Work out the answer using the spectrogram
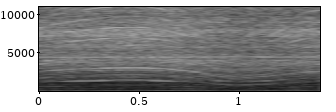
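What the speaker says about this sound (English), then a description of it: "So I'm gonna drill instead of like that, more like this." A power drill whines steadily, boring a hole into a bonsai tree trunk for a peg graft; continuous, faint, high-pitched motor drone with a slight dip in pitch, no talking.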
